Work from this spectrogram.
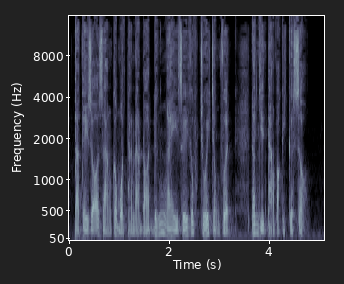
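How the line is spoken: Close whisper. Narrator (Vietnamese): Đàn ghé sát mặt vào thì thầm nói

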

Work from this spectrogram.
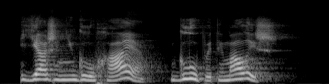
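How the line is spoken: Angry mother. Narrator (Russian): ответила сердито мать

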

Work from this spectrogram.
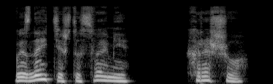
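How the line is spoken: Quiet question. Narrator (Russian): Людмила тихо спросила

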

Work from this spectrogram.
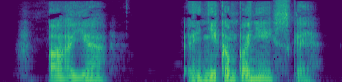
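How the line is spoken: Very unsteady voice. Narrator (Russian): совсем уже нетвердым голосом ответила мадам

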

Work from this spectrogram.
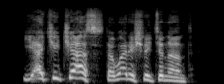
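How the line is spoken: Shouted. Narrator (Russian): Шкалик крикнул

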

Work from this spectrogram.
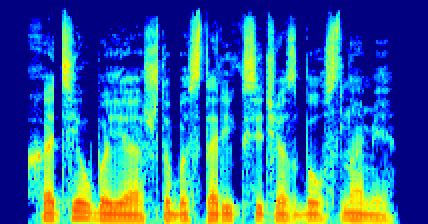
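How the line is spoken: Whispered. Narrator (Russian): шепнул он Кэлен

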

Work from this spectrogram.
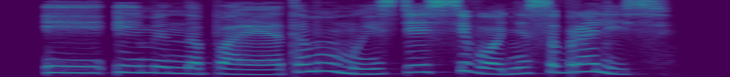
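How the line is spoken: Joyful announcement. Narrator (Russian): радостно сообщает Лина

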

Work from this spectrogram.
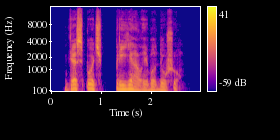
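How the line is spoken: Quiet speech. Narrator (Russian): тихо говорит

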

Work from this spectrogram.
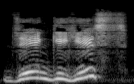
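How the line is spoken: Growl. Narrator (Russian): прорычала я

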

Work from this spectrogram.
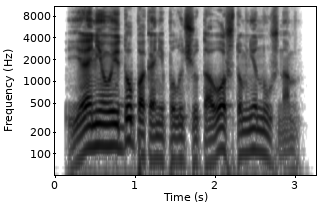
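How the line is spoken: Calm reply. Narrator (Russian): спокойно ответил Торбранд

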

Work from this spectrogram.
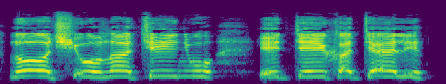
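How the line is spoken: Nasal lying voice. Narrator (Russian): гнусаве соврал Барбарис и шмыгнул носом

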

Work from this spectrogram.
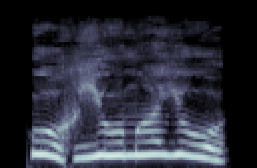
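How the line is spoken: Shocked exhale. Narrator (Russian): Потрясенно выдохнул он

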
